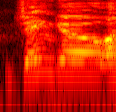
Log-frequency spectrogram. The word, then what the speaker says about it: Django: Django Unchained. The D is silent.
